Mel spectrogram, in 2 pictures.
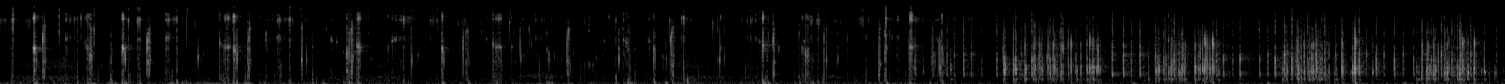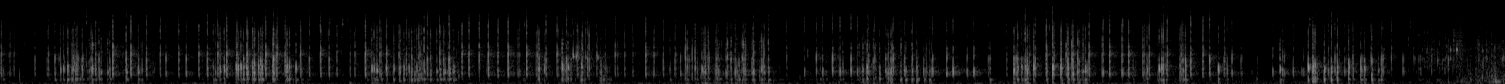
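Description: Sharp, sticky lip-gloss and mouth clicks close to the microphone for about the first ten seconds. Then hairbrush bristles stroked over the microphone's mesh grille in repeated scratchy runs of a second or two with short pauses.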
